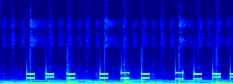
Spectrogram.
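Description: Telephone touch-tone dialing: a quick, steady run of about a dozen short two-note beeps, each at a slightly different pitch, playing over a low, sustained musical backing with no talking.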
